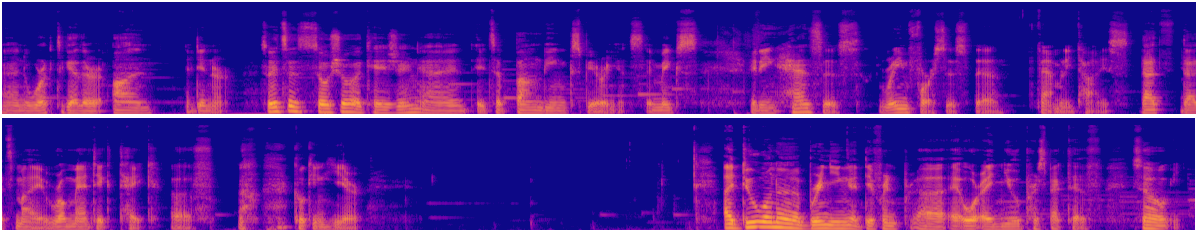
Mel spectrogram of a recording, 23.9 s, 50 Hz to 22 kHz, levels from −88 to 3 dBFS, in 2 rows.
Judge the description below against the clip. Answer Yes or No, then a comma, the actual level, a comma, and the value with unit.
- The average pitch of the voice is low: Yes, low, 120 Hz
